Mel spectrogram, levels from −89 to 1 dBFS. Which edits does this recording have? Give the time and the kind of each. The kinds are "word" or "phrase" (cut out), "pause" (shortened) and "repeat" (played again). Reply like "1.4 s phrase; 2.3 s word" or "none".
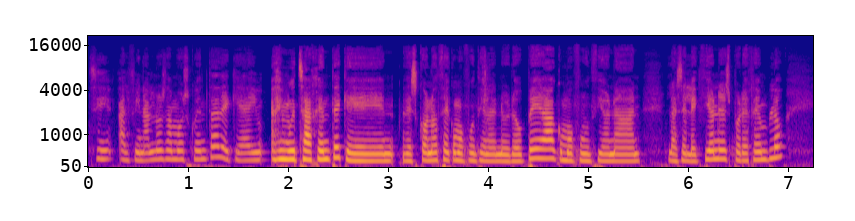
none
